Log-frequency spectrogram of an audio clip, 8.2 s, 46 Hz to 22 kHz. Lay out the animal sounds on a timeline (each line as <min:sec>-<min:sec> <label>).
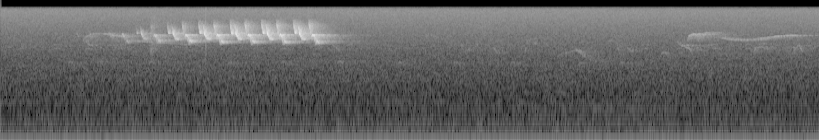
0:00.0-0:01.9 Red-breasted Nuthatch (Sitta canadensis)
0:00.7-0:01.8 Eastern Wood-Pewee (Contopus virens)
0:00.7-0:03.8 Ovenbird (Seiurus aurocapilla)
0:05.5-0:08.2 Red-breasted Nuthatch (Sitta canadensis)
0:06.8-0:08.2 Eastern Wood-Pewee (Contopus virens)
